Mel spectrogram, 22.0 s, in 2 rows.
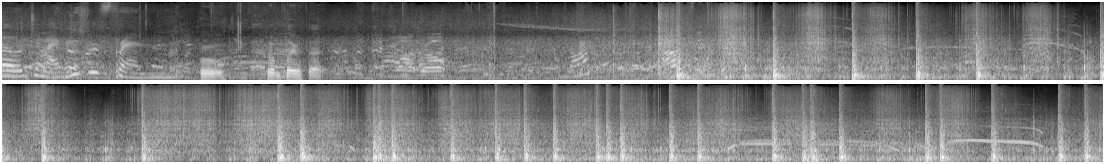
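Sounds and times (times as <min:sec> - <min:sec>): fireworks bangs: 0:05.3 - 0:22.0.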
